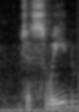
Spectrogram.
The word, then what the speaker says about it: Gesswein: Richard Gesswein, or Guess... Wow. It's G-E-S-S-W-E-I-N. – Gesswein, maybe? – Just, yeah.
